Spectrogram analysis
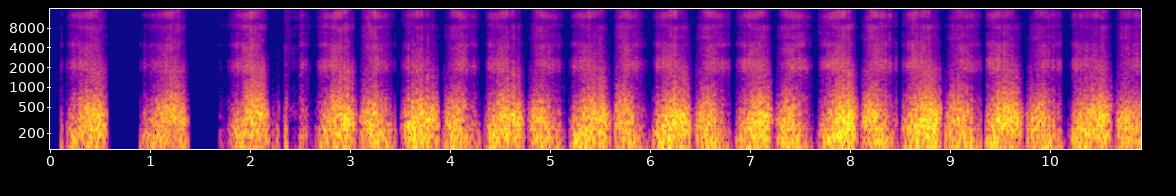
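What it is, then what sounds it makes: Konjac fiber facial sponge scratched. Fingernails scratch a palm-sized, pale green konjac fiber facial sponge, solid and porous. The result is a steady series of rough, rasping scrapes, each a short burst with a deep, low-heavy body and little brightness, separated by brief gaps.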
